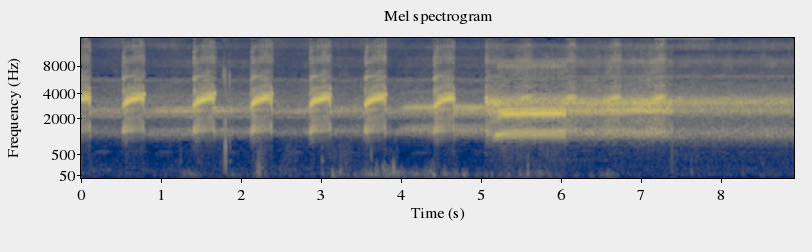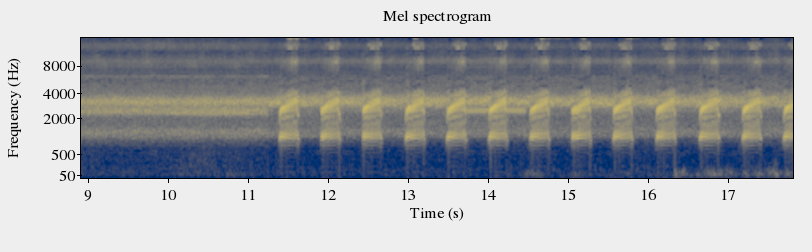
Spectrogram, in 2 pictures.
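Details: Male tree frogs calling loudly at night in mating season, often during or after springtime rain, to attract females: loud, high, rapidly repeated nasal croaks.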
